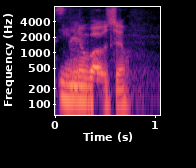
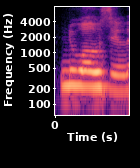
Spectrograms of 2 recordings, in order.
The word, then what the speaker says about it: Nwosu: How do I say that? Nwosu. – Nwosu, there we go.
